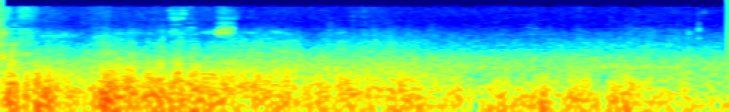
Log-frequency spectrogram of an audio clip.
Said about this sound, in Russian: а, сейчас ветер продует, прям ветер с моря дул, ветер с моря дул.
